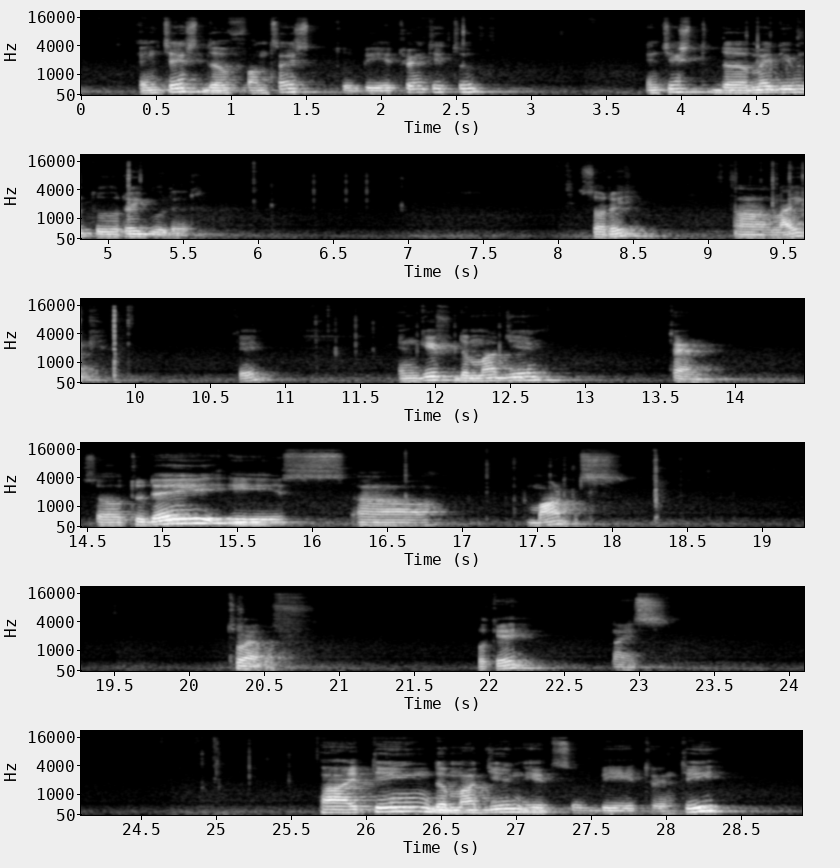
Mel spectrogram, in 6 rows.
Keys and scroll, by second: 11.1 alt+shift+Down, 11.6 alt+Up, 11.8 alt+Up, 12.1 alt+Up, 19.6 Escape, 24.9 alt+shift+Down.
